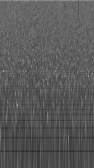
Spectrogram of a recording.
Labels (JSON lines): {"label": "ambient", "recorder": "HydroMoth"}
